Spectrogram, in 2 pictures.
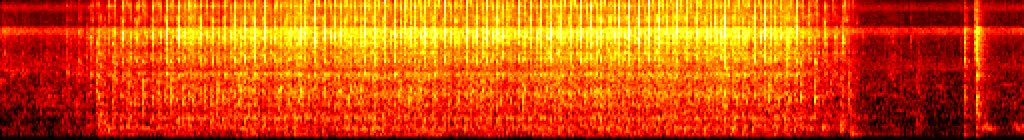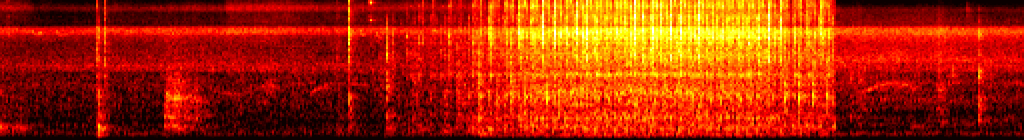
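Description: Domestic sewing machine stitching through a blouse's neckline facing in two runs, each a steady fast rattle of the needle, with a pause between them holding a few sharp clicks and the handling of the fabric; the second run stops suddenly near the end.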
